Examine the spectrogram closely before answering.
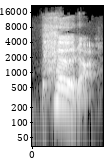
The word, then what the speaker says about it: Peridot: Anyway, I was trying to say, the gemstone, Peridot. That's how it's called in Steven Universe, and that is an accurate pronunciation of it. I will say that. One of my friends will correct me saying Peridot, which is apparently the French pronunciation of it.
